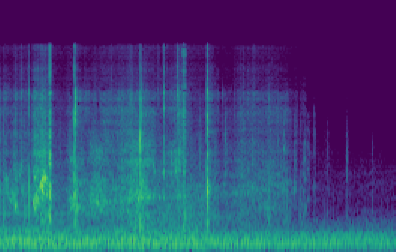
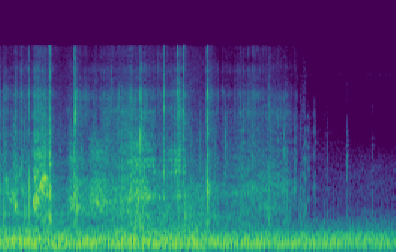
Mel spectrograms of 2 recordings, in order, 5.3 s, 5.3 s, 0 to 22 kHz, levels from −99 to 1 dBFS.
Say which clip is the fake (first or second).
first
